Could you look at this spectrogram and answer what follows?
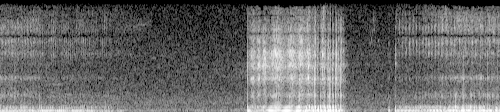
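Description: Loud, rough, fluttering snores with brief silent pauses, typical of a flat-faced dog's noisy sleep breathing.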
